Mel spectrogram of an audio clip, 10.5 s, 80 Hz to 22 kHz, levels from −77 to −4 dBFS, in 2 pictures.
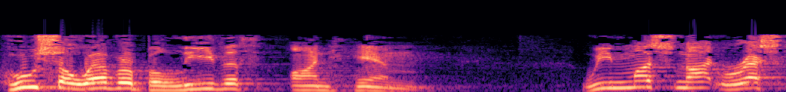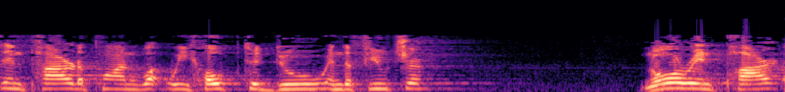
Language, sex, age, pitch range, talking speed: English, male, 50-69, 135-190 Hz, 125 wpm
